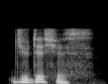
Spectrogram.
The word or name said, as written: judicious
